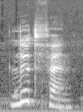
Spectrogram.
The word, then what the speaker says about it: lütfen: Falando sobre a pronúncia agora, aqui na palavra lütfen, nós temos o U com tremas, novamente ali na transcrição embaixo para o português, eu coloquei ele como um I e um U, liu, mas vocês não podem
